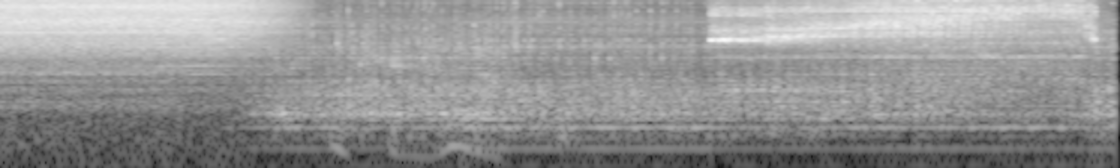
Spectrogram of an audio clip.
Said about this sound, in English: I'm drilling through with my diamond core saw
